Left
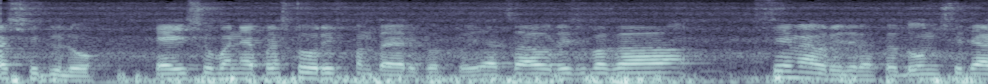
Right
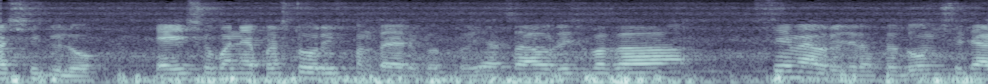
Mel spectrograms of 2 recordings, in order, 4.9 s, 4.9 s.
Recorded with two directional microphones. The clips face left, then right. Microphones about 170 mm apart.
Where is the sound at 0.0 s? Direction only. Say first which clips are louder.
Left 4 dB; 40° left (ahead or behind).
